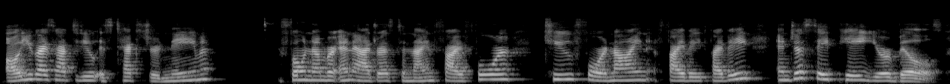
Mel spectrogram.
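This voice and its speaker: This is a Guyanese-accented business owner in her forties, speaking in a bright, forceful voice of medium pitch. She promotes her business in an interview, talking fast, bluntly and with emphasis.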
